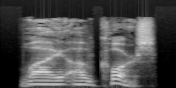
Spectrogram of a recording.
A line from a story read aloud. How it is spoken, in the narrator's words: the ship said calmly, happily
